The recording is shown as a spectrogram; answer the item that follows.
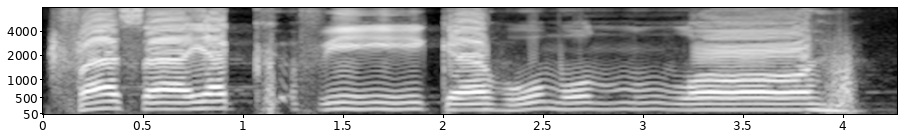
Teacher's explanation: Yang kedua, dia punya sifat hamas, mengalirnya nafas. Maka ketika melafalkan kaf sukun, yaitu huruf kafnya yang pertama ditahan dulu nafas, ditahan dulu suaranya, baru alirkan nafas. Fasayak, bukan fasayak langsung, tapi tahan dulu nafas suaranya, baru lepaskan nafasnya.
